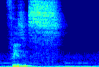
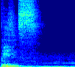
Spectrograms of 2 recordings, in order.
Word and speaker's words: physics: because of our dialect this pH Y is pronounced as F so physics physics not physics so this is one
